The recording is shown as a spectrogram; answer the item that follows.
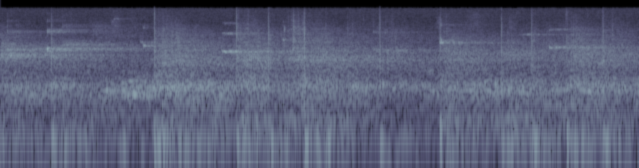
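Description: Basketballs bouncing and thudding on a hardwood gym court during a team warm-up, a knock every second or so, with short high squeaks of sneakers and indistinct voices echoing in the large hall.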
